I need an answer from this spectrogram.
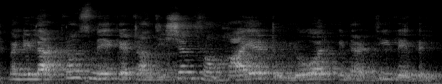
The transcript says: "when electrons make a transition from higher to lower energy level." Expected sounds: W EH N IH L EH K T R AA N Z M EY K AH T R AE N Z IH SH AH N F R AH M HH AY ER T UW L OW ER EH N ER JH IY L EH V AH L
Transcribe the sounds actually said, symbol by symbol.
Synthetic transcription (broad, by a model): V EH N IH L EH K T AA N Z M EY K AH T R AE N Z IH SH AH N F R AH M HH AY ER T UW L OW ER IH N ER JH IY L EH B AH L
